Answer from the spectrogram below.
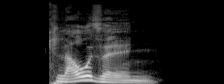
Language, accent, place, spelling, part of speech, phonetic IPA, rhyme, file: German, Germany, Berlin, Klauseln, noun, [ˈklaʊ̯zl̩n], -aʊ̯zl̩n, De-Klauseln.ogg
- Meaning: plural of Klausel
